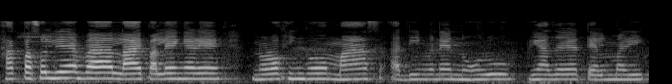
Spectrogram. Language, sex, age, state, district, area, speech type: Assamese, female, 60+, Assam, Golaghat, urban, spontaneous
